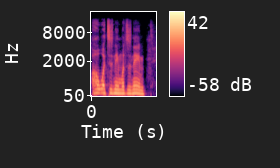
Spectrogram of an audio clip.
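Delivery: normal talking voice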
